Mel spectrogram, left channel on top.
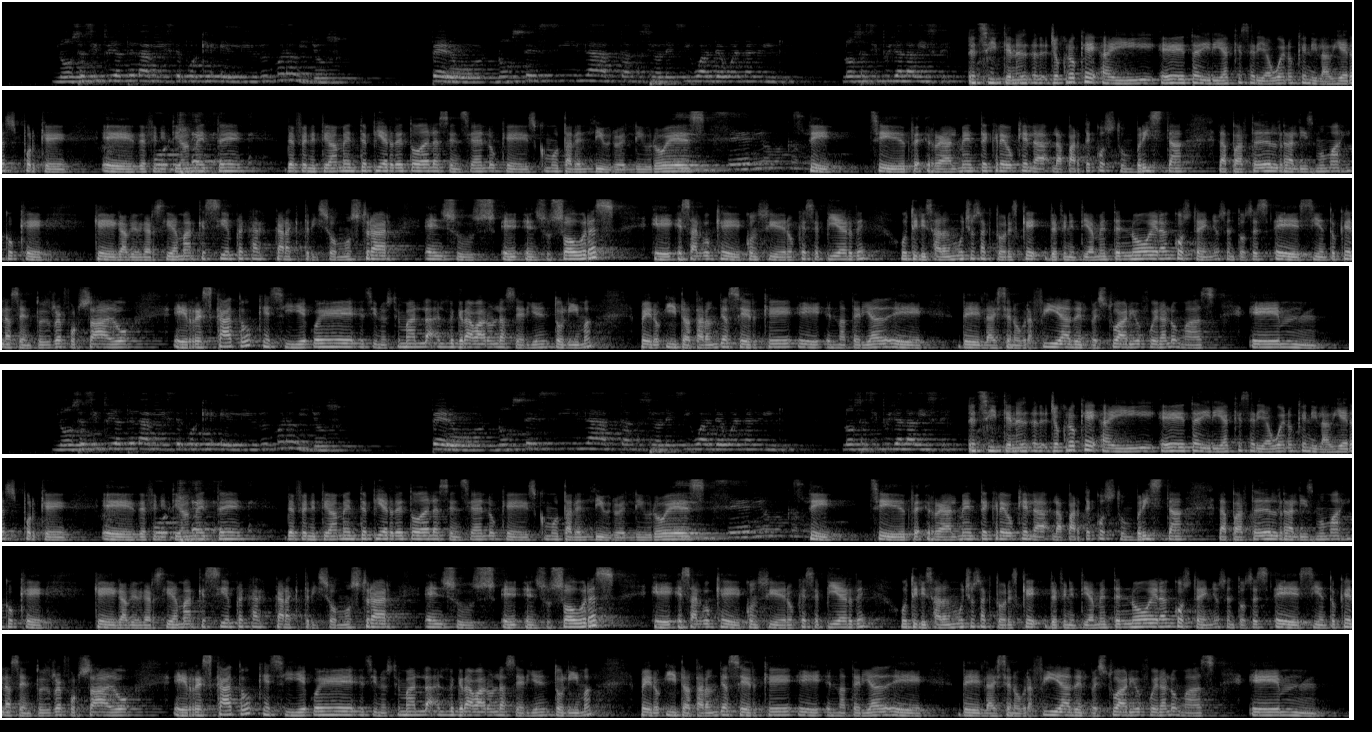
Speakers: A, on the right; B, in the centre.
A: No sé si tú ya te la viste porque el libro es maravilloso, pero no sé si la adaptación es igual de buena al libro. No sé si tú ya la viste,
B: Eh,
A: Juan
B: Sí,
A: Camilo.
B: tienes, eh, yo creo que ahí eh, te diría que sería bueno que ni la vieras porque
A: ¡Ah!
B: eh, definitivamente,
A: ¿Por qué? <laughs>
B: definitivamente pierde toda la esencia de lo que es como tal el libro. El libro es
A: ¿En serio, Juan Camilo?
B: Sí, sí, re- realmente
A: Ay,
B: creo que la, la parte costumbrista, la parte del realismo mágico que, que Gabriel García Márquez siempre ca- caracterizó mostrar en sus, eh, en sus obras, eh, es algo que considero que se pierde. Utilizaron muchos actores que definitivamente no eran costeños, entonces eh, siento que el acento es reforzado. Eh, rescato que sí, eh, si no estoy mal, la- grabaron la serie en Tolima, pero y trataron de hacer que eh, en materia de de la escenografía, del vestuario, fuera lo más em,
